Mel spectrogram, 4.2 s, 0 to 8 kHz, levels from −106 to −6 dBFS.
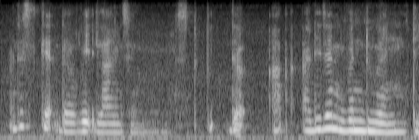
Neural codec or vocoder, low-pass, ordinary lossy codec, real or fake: none; 7.2 kHz; Opus, 16 kbps; real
